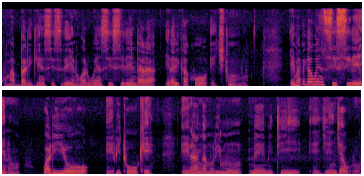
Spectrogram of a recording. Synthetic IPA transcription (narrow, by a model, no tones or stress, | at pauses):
kumabːaliɡe̞ːnsḭsiɾe̞no̞̰wa̰liwe̞ːnsisiɾe̞ːndala | e̞ɾaβikakʰo̞e̞ci̥tʰuːndṵ | e̞maβeɡawe̞ːnsisiɾe̞no̞ | walijo̞ | e̞βitʰo̞ːkʰeː | ɾaŋɡamulimune̞ːmitʰi | e̞ɟe̞̰ːɲɟawṵlo̰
